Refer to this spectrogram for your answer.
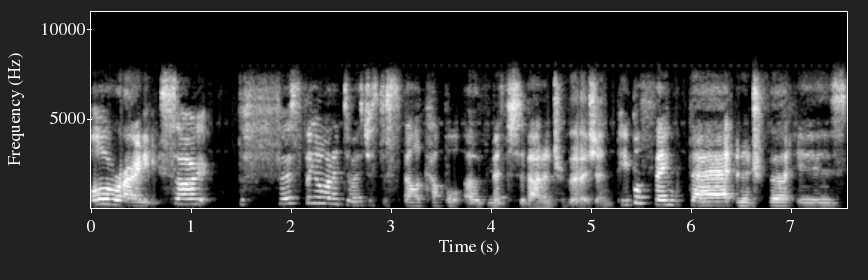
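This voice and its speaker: Speaking with a New Zealand accent, a woman with a fairly high pitch talks at a moderate pace with very wide pitch swings. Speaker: founder of a resource website for introverted business owners. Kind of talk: interview.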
